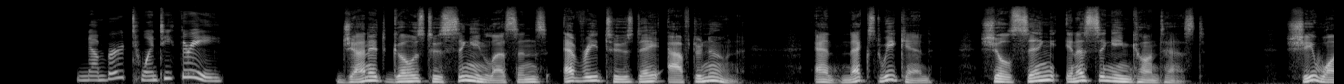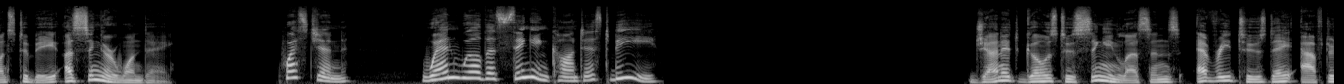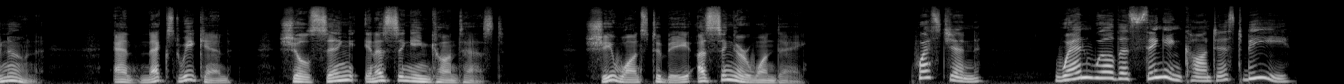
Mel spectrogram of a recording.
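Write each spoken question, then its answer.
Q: Question. When will the singing contest be?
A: Next weekend.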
